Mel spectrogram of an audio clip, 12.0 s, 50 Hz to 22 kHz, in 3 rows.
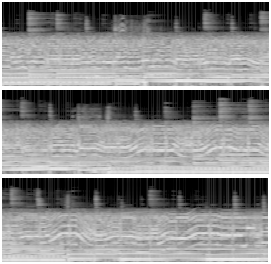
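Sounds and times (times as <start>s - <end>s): bass guitar: 0.0s - 12.0s
distorted electric guitars: 0.0s - 12.0s
lead guitar line: 0.0s - 12.0s.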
